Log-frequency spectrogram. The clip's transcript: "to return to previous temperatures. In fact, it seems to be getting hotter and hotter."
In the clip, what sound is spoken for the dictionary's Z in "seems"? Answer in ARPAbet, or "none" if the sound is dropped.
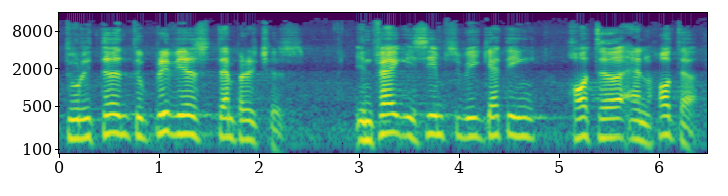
S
